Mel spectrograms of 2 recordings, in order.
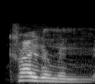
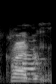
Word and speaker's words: Cryderman: Cryderman, exactly how it sounds, Cryderman.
